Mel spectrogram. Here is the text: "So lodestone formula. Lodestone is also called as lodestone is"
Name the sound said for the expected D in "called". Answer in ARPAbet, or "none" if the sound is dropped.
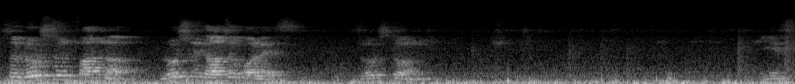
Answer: none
